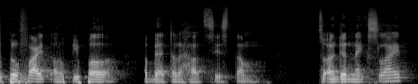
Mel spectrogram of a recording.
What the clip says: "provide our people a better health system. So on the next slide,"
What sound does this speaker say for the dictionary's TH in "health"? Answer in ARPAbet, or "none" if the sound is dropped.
T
